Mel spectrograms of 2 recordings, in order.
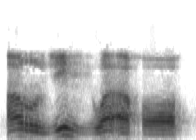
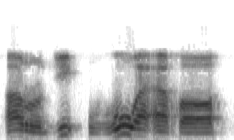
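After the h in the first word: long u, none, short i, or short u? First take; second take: none; short u. First: It has no glottal stop and no vowel after h. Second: It has a glottal stop and a short u after h. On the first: "سكون الهاء بدون همز" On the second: "بضم الهاء وقصرها"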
